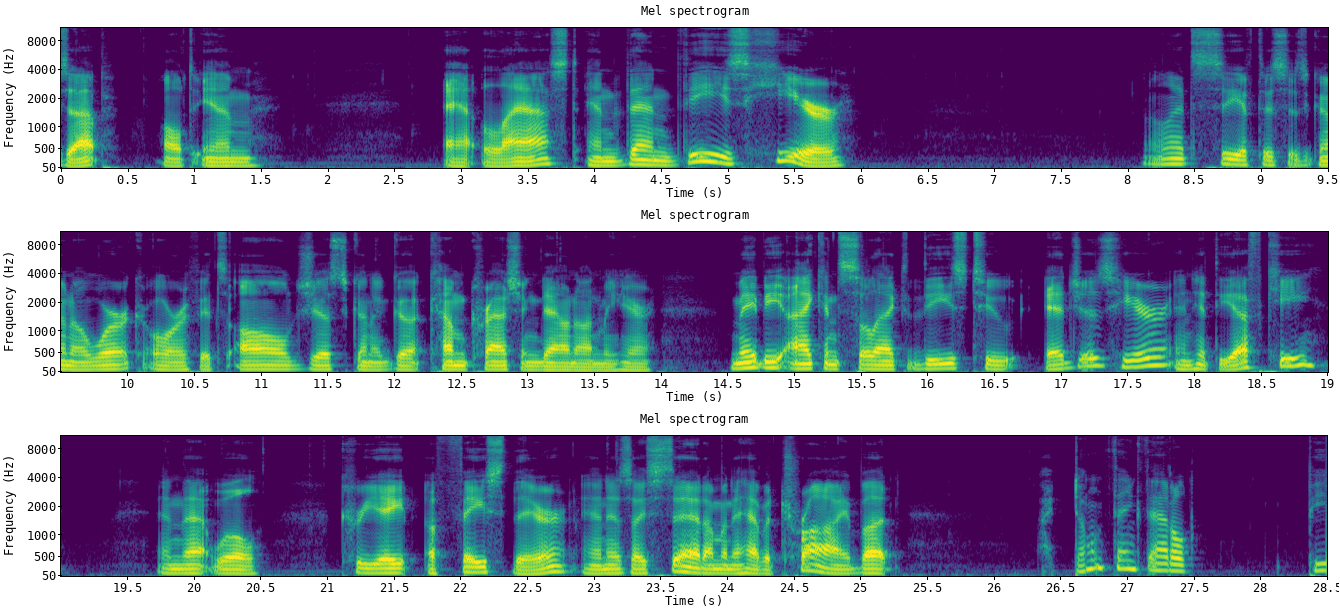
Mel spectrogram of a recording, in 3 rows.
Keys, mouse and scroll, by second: 0.9 alt+m, 2.7 middle click, 4.7 right click, 5.5-5.8 scroll down 1, 5.8 shift+middle click, 6.5 click, 7.8 right click, 8.5 click, 10.2-10.5 scroll up 1, 10.5 middle click, 11.1 scroll up 1, 11.2 scroll down 1, 11.7 scroll down 1, 12.1 shift+middle click, 13.0 middle click, 15.1 ctrl+Tab, 15.9 right click, 17.0 shift+right click, 19.0 f, 20.9 a, 21.4 middle click, 23.3 ctrl+Tab, 24.8 right click, 25.7 click, 27.0-27.7 scroll down 1, 27.7 right click, 28.1 scroll up 1.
